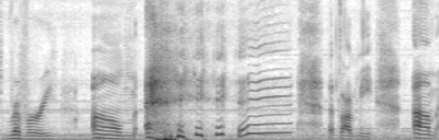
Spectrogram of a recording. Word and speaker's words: Reverie: we are back with Harmony the fall of Rivier which I realized that I had been pronouncing it wrong this entire time um once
